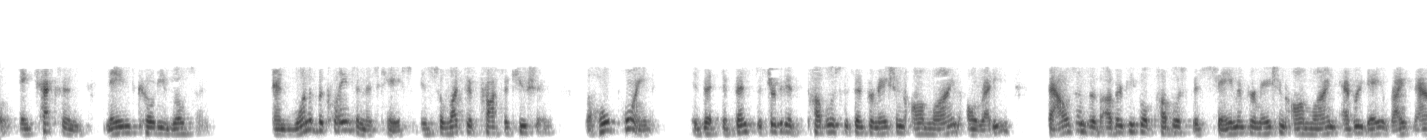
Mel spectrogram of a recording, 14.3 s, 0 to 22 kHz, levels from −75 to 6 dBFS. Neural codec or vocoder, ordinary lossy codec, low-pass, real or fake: none; MP3, 24 kbps; 3.6 kHz; real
